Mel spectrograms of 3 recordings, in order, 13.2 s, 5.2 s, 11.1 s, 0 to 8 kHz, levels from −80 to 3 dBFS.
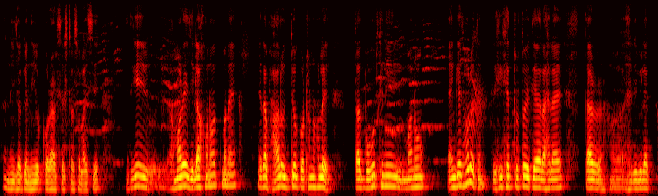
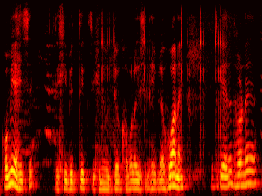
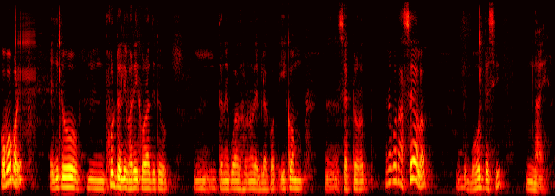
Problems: none marked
